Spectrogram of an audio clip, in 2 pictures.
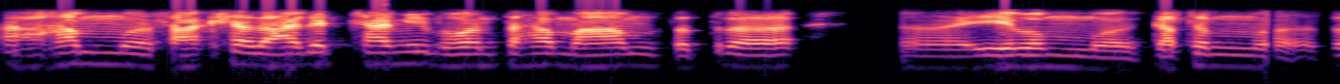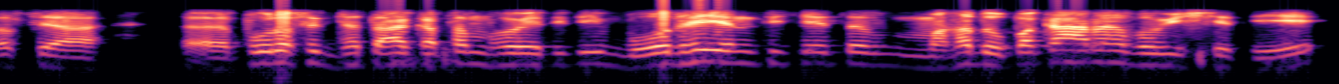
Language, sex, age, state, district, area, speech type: Sanskrit, male, 30-45, Karnataka, Uttara Kannada, rural, conversation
